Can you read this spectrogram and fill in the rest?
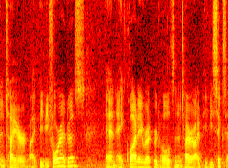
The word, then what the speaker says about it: AAAA: And you do pronounce it Quad A.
